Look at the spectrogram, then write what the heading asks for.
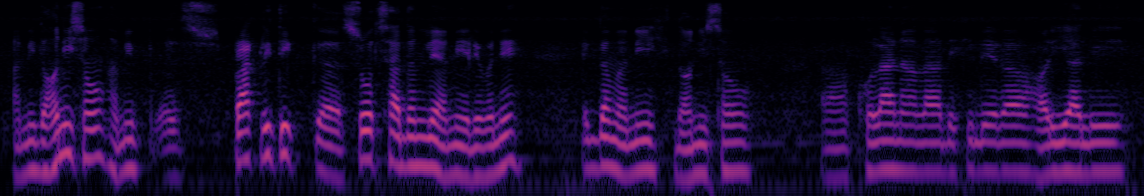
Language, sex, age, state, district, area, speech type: Nepali, male, 18-30, West Bengal, Kalimpong, rural, spontaneous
